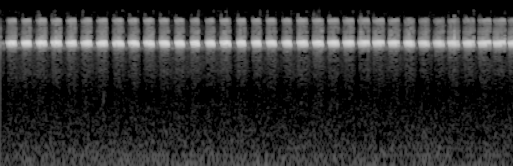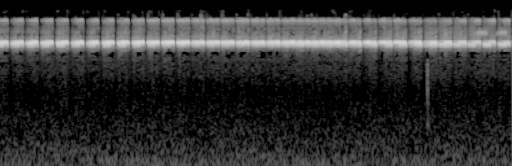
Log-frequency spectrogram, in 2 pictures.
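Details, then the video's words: Shrill cricket chirps from a rice paddy, evenly spaced pulses at first that speed up and merge into a near-continuous high trill toward the end; the background is otherwise quiet. "SUARA JANGKRIK PENGHUNI SAWAH"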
